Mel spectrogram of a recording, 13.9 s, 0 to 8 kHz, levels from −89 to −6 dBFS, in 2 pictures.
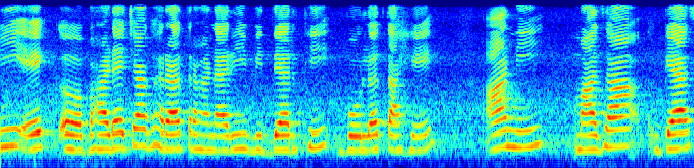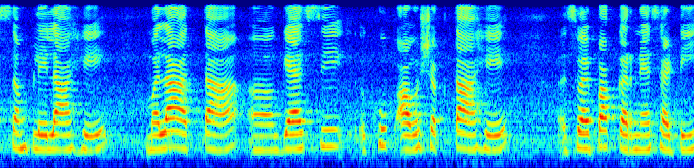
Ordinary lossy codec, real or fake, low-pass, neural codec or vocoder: none; real; 7.2 kHz; none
